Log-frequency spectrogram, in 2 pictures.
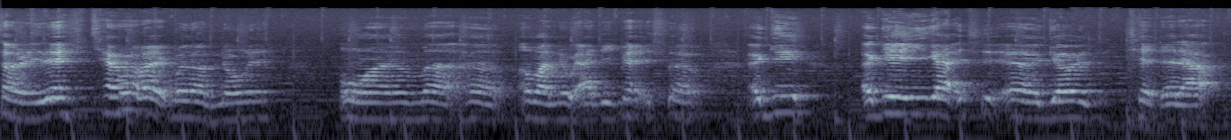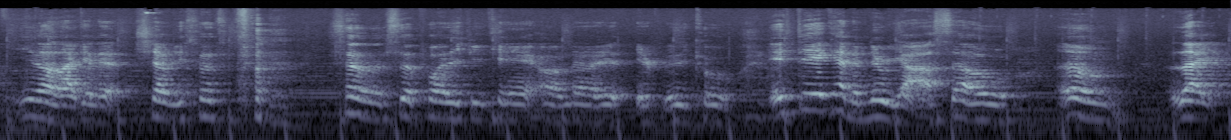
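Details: Adult man with cerebral palsy speaking in a video blog; dysarthria (cerebral palsy).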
